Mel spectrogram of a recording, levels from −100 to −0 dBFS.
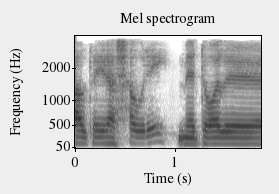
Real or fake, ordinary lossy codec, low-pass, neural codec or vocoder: fake; MP3, 32 kbps; 3.6 kHz; codec, 16 kHz, 0.5 kbps, X-Codec, WavLM features, trained on Multilingual LibriSpeech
